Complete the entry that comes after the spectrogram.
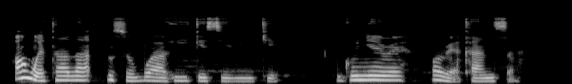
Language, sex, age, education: Igbo, female, 15-29, tertiary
